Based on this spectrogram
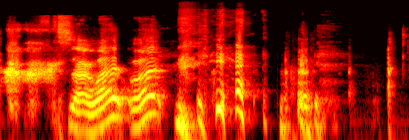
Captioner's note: all laughing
